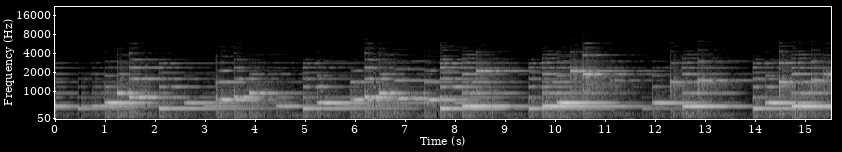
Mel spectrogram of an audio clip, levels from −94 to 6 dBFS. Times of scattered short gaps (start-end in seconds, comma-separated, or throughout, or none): 0.47-8.75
